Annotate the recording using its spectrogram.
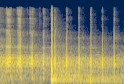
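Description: A man laughing hard, in a rapid string of short breathy bursts, about four or five a second.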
